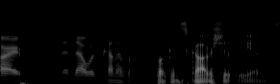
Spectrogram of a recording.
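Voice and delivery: ordinary talk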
